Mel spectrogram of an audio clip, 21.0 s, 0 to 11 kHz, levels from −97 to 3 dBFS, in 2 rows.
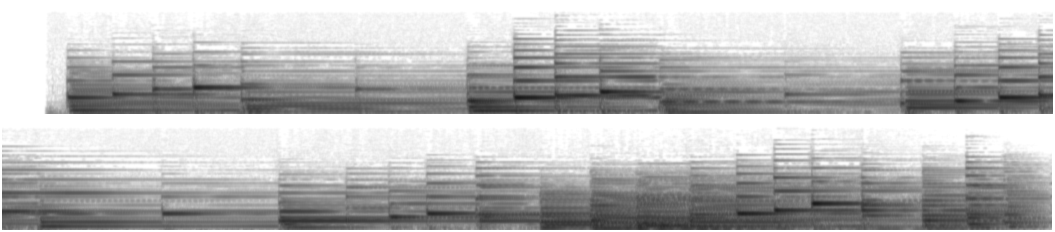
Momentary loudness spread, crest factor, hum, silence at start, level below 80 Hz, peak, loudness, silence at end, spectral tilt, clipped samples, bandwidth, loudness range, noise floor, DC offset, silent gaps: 19 LU; 18 dB; none; 0.65 s; -34 dBFS; -2 dBFS; -19 LUFS; 0 s; -11 dB/octave; under 0.1%; 4.5 kHz; 7 LU; -39 dBFS; under 0.1%; none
